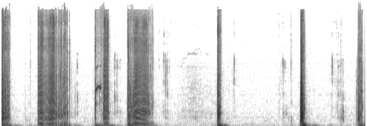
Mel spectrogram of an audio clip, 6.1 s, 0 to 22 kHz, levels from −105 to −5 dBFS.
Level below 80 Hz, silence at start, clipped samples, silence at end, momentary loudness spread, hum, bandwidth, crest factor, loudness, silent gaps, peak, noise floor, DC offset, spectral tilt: -46 dBFS; 0.05 s; under 0.1%; 0.05 s; 14 LU; none; 19 kHz; 34 dB; -31 LUFS; none; 0 dBFS; -82 dBFS; under 0.1%; -3 dB/octave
